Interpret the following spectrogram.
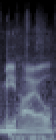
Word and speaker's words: Mihail: I always want to say his name the wrong way. It is pronounced Mihail, but it just isn't how you would pronounce this in like Hangler if it was written out, so like it throws me for a loop, but it's Mihail, so.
